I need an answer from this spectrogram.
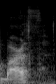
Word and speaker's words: Barth: then there's Marcus Bart spelled the same way as the famous Carl Barth Bart actually in German Marcus Barr two volumes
